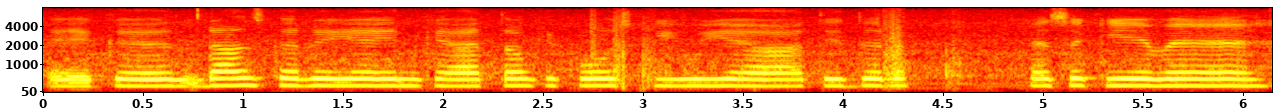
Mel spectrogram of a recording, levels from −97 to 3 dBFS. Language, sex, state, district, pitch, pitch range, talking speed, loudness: Hindi, female, Rajasthan, Bikaner, 240 Hz, 235-245 Hz, 165 wpm, -13 LUFS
